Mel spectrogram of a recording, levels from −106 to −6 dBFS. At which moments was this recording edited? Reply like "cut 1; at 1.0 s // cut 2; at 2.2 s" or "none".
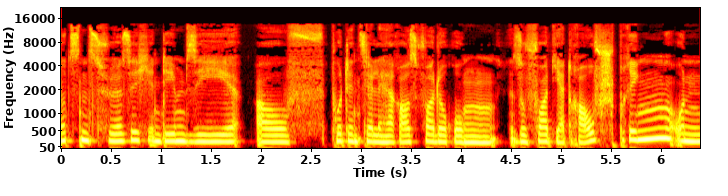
cut 1; at 2.7 s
